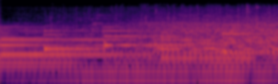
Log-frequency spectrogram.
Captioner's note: cheering and applauding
